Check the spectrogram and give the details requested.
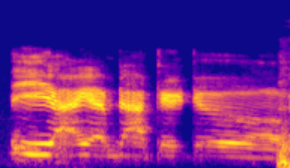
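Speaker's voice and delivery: slow booming villain voice; Doctor Doom voice. Retold or imitated. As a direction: proclaim it like a comic book tyrant. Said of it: "talk like".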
